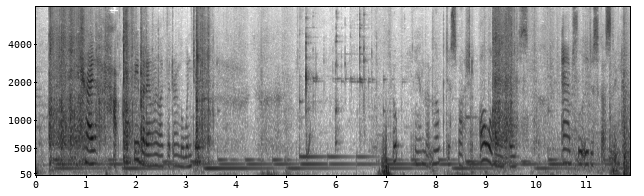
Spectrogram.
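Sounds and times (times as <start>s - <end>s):
ice cubes clinking into a glass: 0.3s - 2.4s, 3.2s - 3.6s, 9.2s - 9.8s
speech: 1.0s - 3.9s, 7.0s - 11.8s.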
